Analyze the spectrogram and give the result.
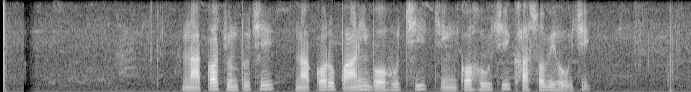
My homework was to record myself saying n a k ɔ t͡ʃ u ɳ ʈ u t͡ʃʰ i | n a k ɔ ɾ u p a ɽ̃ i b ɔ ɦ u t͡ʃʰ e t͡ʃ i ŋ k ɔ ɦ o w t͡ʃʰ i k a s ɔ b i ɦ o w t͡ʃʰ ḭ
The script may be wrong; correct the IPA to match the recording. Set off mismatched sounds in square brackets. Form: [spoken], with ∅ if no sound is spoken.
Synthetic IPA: n a k ɔ t͡ʃ u ɳ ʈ u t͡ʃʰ i | n a k ɔ ɾ u p a ɽ̃ i b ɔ ɦ u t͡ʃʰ [i] t͡ʃ i ŋ k ɔ ɦ o w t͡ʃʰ i [kʰ] a s ɔ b i ɦ o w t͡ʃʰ ḭ

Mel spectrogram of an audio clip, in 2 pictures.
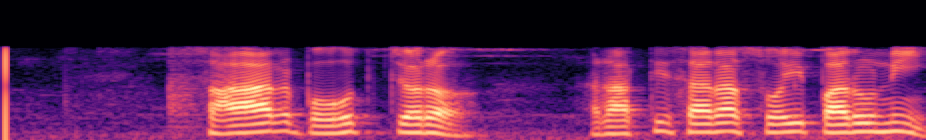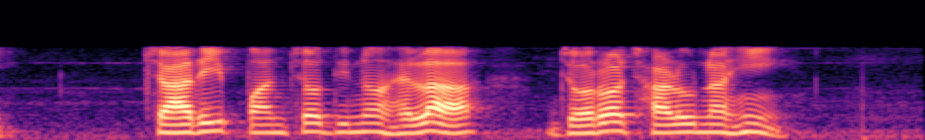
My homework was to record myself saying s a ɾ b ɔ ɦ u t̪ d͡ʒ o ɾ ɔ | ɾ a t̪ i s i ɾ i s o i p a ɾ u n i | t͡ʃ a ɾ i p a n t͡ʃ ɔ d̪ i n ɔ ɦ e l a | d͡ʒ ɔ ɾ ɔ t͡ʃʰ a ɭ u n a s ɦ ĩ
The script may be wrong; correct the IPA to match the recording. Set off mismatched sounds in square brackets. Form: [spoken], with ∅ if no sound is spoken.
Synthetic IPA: s a ɾ b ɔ ɦ u t̪ d͡ʒ [ɔ] ɾ ɔ | ɾ a t̪ i s [a] ɾ [a] s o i p a ɾ u n i | t͡ʃ a ɾ i p a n t͡ʃ ɔ d̪ i n ɔ ɦ e l a | d͡ʒ ɔ ɾ ɔ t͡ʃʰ a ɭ u n a [∅] ɦ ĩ

